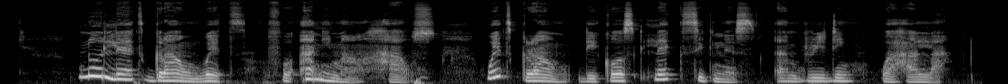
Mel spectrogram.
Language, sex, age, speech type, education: Nigerian Pidgin, male, 30-45, spontaneous, tertiary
